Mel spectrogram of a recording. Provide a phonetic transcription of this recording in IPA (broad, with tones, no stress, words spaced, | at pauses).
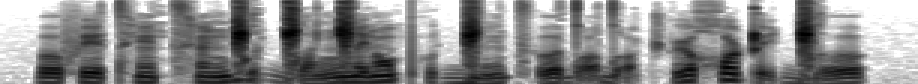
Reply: ɤ˩fe˩tʰẽ˩˧ t͡sʰɛ̃˩˧ɡ͡ǁɤ˥ ɡ͡ǁa˩ŋ͡ǁe˧ɾɔ̃˥pʰʊ˩˧ ɡ͡ǁẽ˩˧t͡sʼɤ˩˧dḛ˧˥dˤɛ̰˩ t͡ʃʼʉ˧˥χo˥ʈḛ˧ ɡ͡ǁɤ˩˧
